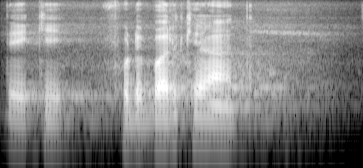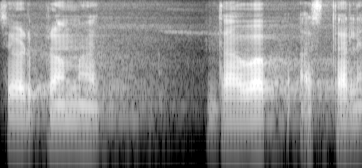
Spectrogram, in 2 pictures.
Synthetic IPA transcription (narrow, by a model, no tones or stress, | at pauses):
d̪ekʰifuʈbɔlkʰeɭãt̪ | t͡səɽpɾəmãt̪̚ | d̪aʋapə̰st̪a̰l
